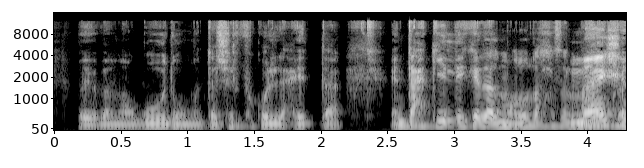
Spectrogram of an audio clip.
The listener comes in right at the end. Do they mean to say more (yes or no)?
yes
